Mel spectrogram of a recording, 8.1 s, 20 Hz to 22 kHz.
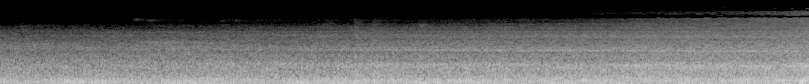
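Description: Southeastern Class 395 Hitachi electric multiple unit approaching along the platform: a steady low rumble that grows slowly louder as the train nears.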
